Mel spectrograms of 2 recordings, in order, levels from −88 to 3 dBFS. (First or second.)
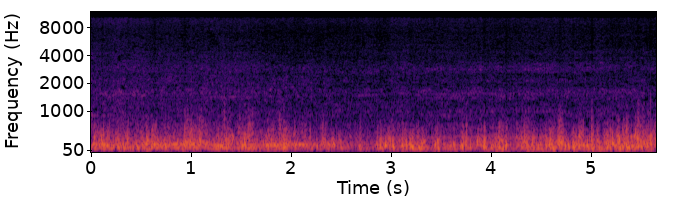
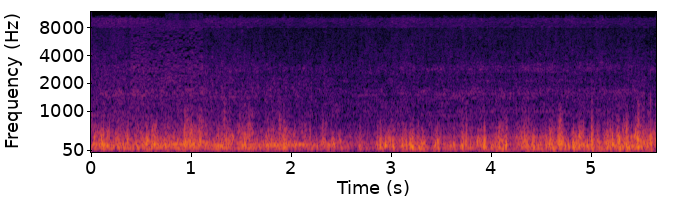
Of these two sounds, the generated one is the first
